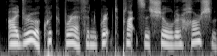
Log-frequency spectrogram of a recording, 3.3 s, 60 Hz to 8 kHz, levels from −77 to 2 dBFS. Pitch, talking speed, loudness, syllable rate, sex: 185 Hz, 185 wpm, -17 LUFS, 4.4 syllables/s, female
